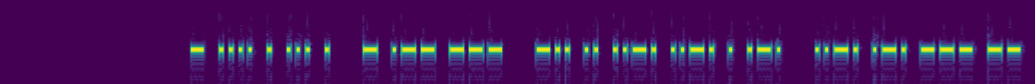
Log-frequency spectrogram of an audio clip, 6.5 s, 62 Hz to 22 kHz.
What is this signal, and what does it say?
Morse code, heard as a keyed tone, about 40 wpm, 700 Hz. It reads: THESE TWO DIFFER FROM
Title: Sentences from Top 1000 Words - Review Part 1 - 40wpm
